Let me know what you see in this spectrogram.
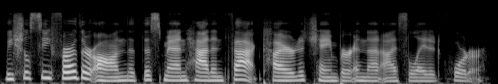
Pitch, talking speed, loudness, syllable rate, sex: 195 Hz, 215 wpm, -18 LUFS, 5.2 syllables/s, female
